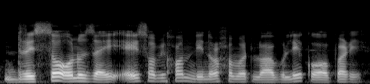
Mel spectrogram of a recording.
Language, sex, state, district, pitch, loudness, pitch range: Assamese, male, Assam, Kamrup Metropolitan, 125 Hz, -18 LUFS, 115-150 Hz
